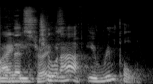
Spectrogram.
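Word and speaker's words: Irymple: Congratulations to buyer and seller, Philip Irimple Avenue in St Kilda. Competitive auction. Number of buyers rocked up on the day there. Well, what's the name of that street? 2.5. Irimple. Irimple?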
